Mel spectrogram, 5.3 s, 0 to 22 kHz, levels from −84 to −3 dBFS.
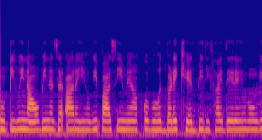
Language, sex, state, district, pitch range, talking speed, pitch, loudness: Hindi, female, Bihar, Supaul, 220-225 Hz, 230 wpm, 220 Hz, -33 LUFS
